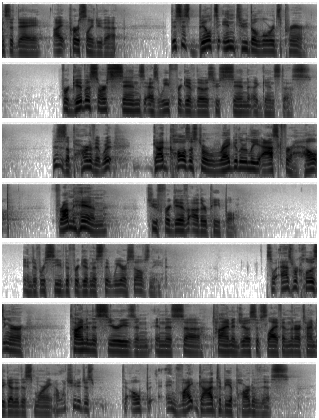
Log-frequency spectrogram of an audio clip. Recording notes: Recorded at Liferoads Church on Sunday, December 3, 2023, in Spokane, Washington.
